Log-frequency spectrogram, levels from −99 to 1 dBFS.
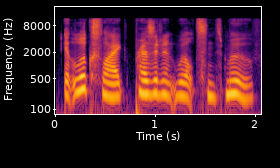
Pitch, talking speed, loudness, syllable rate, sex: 210 Hz, 175 wpm, -19 LUFS, 4.8 syllables/s, female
